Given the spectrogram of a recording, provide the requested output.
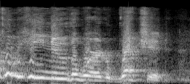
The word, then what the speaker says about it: Wretched: Besides pronouncing our name wrong. Wretched, guys.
